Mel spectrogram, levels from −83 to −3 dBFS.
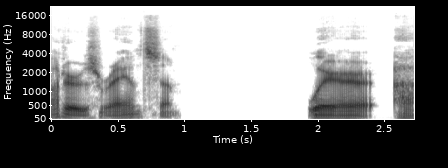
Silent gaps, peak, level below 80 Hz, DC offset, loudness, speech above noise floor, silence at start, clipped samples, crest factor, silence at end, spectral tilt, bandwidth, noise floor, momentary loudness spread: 0.98-1.92 s; -2 dBFS; -44 dBFS; under 0.1%; -20 LUFS; over 70 dB; 0 s; under 0.1%; 20 dB; 0 s; -5 dB/octave; 16 kHz; under -90 dBFS; 9 LU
